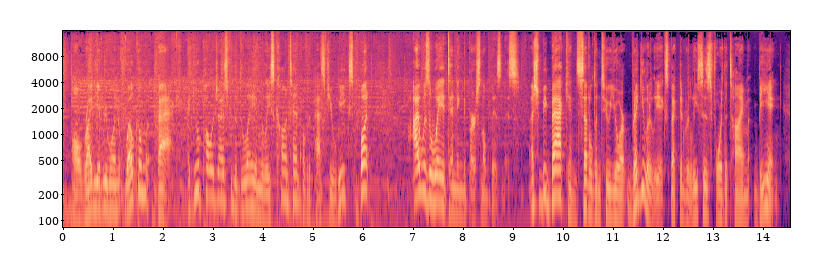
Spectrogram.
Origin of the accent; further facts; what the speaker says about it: Iowa, United States; moved away; growing up in Iowa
